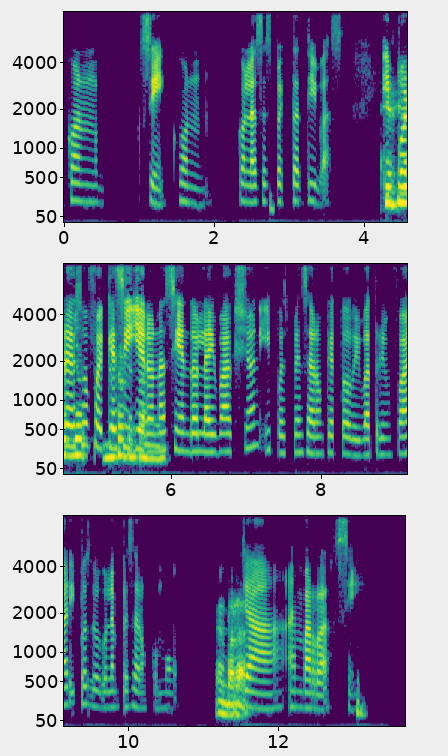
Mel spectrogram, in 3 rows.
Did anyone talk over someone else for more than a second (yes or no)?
yes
